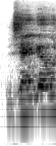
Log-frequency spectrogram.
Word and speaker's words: Django: Django and Jimmy. – Django and Jimmy. – Spelled the same way Django Unchained is. – The D is silent? – Exactly.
